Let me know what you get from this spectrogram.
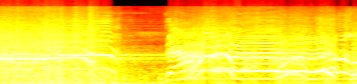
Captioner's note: Everyone screaming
